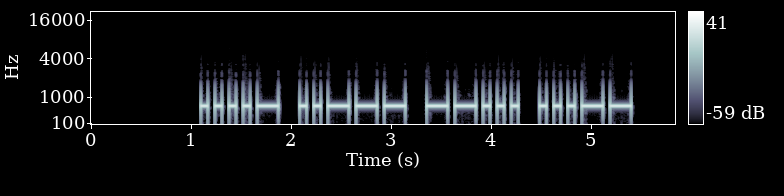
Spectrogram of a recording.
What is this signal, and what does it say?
Morse code, heard as a keyed tone, about 17 wpm, 700 Hz. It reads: 4273
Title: Numbers - 4-Digit 17wpm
